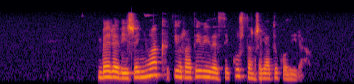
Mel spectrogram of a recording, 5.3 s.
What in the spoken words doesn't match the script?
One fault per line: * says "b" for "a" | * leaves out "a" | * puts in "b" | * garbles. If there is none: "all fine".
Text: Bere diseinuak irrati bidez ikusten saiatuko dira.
all fine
